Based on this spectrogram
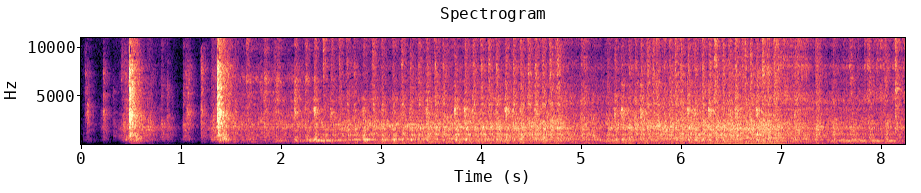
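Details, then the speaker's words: Generic Explorer Race GT 50 scooter with low compression (about 4 bar), after cranking: it catches but the beat wavers and stumbles; rough running, carburetor to be inspected. "ihr springt auf jeden fall schon mal an läuft nicht gut"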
